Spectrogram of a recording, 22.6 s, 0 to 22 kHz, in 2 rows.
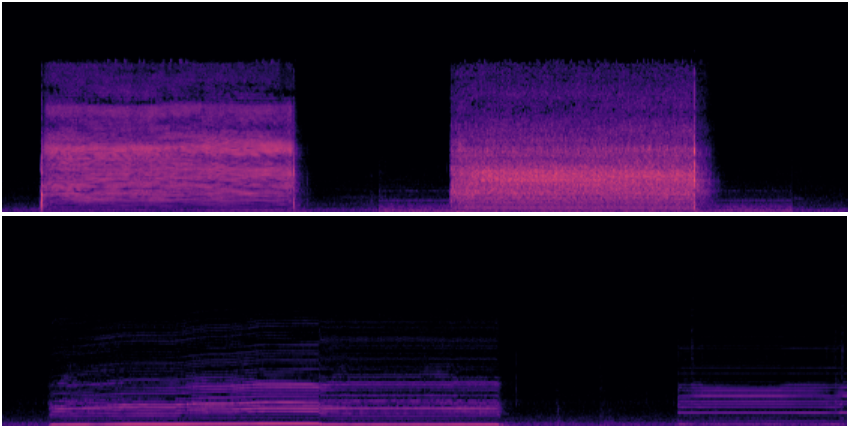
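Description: Two electric toothbrushes, including a Digoo DG-YS11 and an S100, buzz in turn: a harsh, hissy motor drone in two bursts, then a lower, smoother whirring hum that shifts pitch slightly.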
